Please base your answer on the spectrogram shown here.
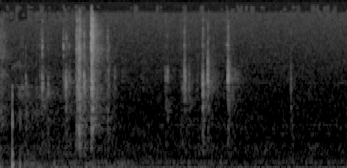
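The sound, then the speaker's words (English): Typing on a computer keyboard gives a faint string of quick, irregular key clicks over a low background hum. “If I could type right, that would help.”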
